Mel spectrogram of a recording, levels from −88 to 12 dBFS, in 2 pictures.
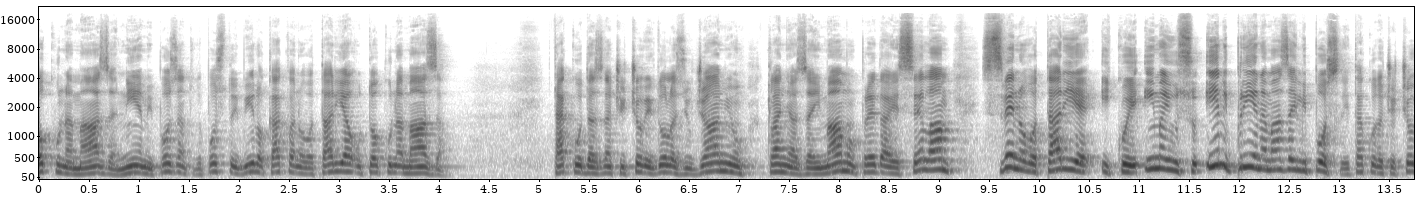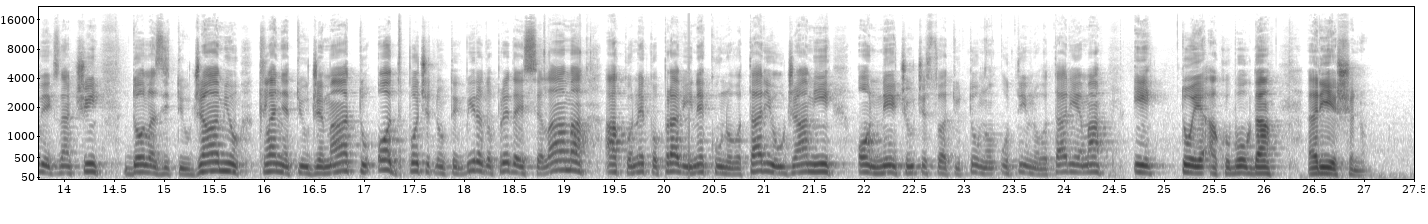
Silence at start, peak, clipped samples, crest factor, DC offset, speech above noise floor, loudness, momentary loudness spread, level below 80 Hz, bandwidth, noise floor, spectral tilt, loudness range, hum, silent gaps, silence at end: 0 s; 0 dBFS; under 0.1%; 22 dB; under 0.1%; 34 dB; -22 LUFS; 10 LU; -64 dBFS; 18.5 kHz; -56 dBFS; -4.5 dB/octave; 6 LU; none; none; 0.45 s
